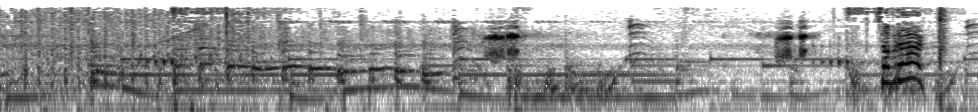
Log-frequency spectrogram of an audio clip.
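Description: Frogs croak in a dense chorus, several overlapping calls rising and falling in pitch, with sharper, louder croaks bursting out near the end.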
